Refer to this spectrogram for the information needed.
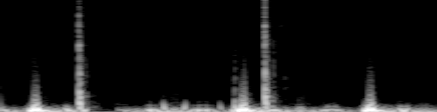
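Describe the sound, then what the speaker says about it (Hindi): A cartoon story's heartbeat sound effect thumps three times, loud, close and deep, with a short double-beat pattern, standing alone without voices. "दिल तेज धड़कने लगा।"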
